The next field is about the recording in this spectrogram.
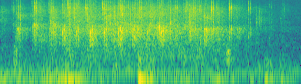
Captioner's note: applause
